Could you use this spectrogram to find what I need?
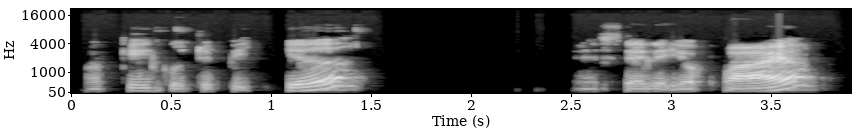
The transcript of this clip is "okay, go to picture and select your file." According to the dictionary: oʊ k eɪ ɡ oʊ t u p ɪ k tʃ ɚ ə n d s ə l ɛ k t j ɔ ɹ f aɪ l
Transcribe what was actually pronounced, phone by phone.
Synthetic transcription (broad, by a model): oʊ k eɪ ɡ oʊ t u p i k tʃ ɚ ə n s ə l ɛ t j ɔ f aɪ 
